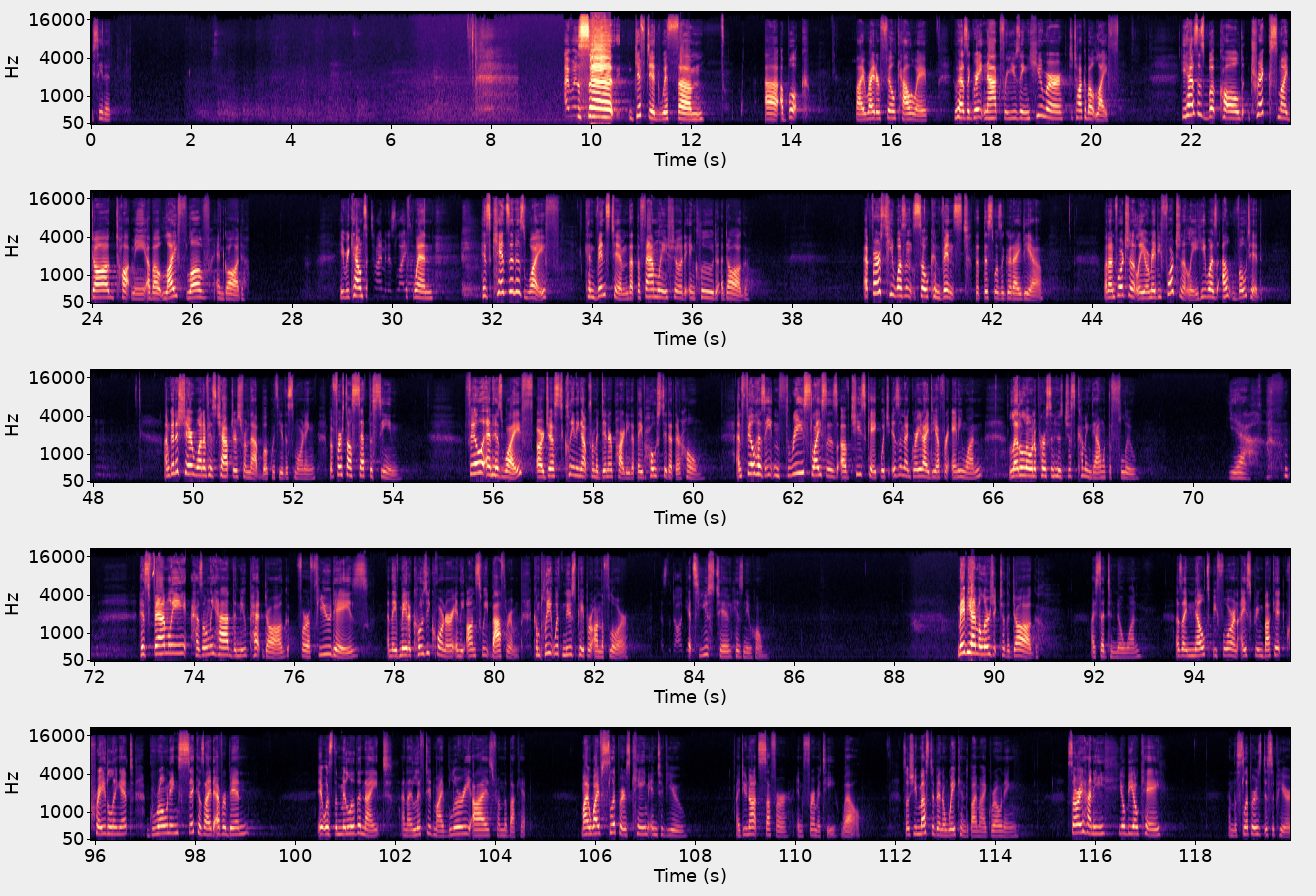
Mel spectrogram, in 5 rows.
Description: Sermon for Oct 6th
